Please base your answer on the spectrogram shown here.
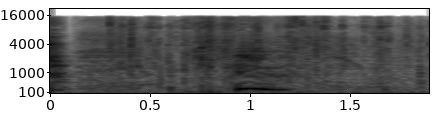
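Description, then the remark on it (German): Continuous crinkling and rustling of a bag of tomatoes being unwrapped, with scattered crisp crackles throughout and a brief low vocal murmur midway. “Hier hast du die Tüte.”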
